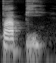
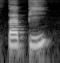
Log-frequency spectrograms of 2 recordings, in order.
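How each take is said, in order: First: It is pronounced like the Spanish word. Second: It is pronounced like the French word. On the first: The speaker calls it wrong. "No digo papi" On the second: The speaker calls it right. "es papi"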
